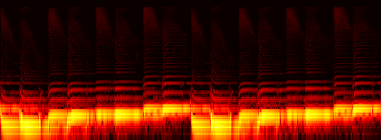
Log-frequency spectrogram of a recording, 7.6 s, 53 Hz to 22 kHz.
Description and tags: Synth loop created on the Minibrute, using arpeggiator mode with a touch of delay. Loops at 63bpm, this is 2 bars of the same loop. Enjoy!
